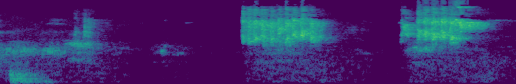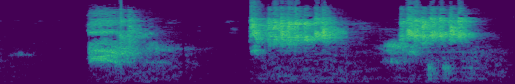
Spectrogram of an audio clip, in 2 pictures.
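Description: Sparrows chirp outside a window where bird feed has been put out for them, in loud, busy bursts, about five or six clusters of harsh, overlapping calls separated by short pauses, with no one talking.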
